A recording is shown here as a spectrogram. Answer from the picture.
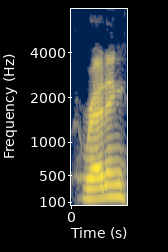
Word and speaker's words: Reading: Well, are you familiar with uh with uh sorry with um reading reading Pennsylvania? Is that how you pronounce it?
